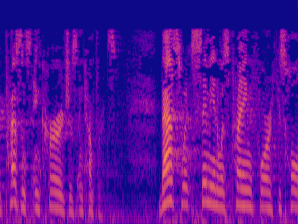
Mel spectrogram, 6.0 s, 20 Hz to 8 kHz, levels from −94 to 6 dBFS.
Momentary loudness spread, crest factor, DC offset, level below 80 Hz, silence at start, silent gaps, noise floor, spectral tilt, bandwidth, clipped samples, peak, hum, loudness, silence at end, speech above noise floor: 22 LU; 26 dB; under 0.1%; -64 dBFS; 0 s; none; -61 dBFS; -7.5 dB/octave; 5.8 kHz; under 0.1%; -8 dBFS; none; -33 LUFS; 0 s; 27 dB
